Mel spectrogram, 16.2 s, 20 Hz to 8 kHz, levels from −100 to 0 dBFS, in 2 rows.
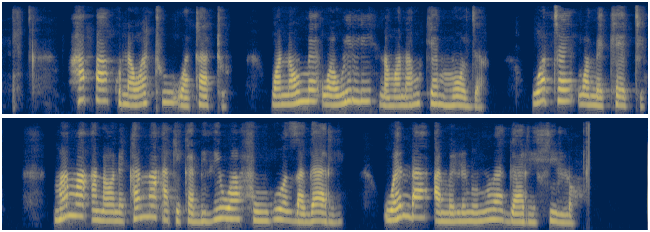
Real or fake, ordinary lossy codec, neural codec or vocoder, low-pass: fake; MP3, 64 kbps; codec, 44.1 kHz, 2.6 kbps, SNAC; 7.2 kHz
